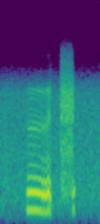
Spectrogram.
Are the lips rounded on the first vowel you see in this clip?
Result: no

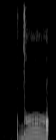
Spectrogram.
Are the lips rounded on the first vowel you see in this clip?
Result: yes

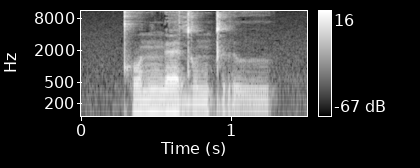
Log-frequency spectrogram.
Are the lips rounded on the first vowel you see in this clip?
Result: yes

